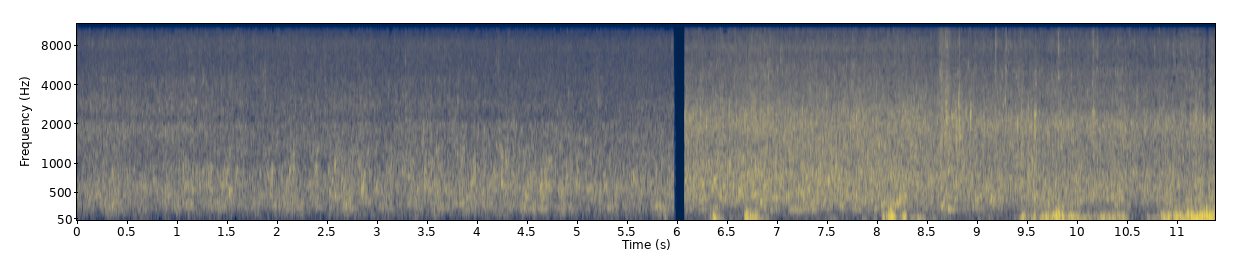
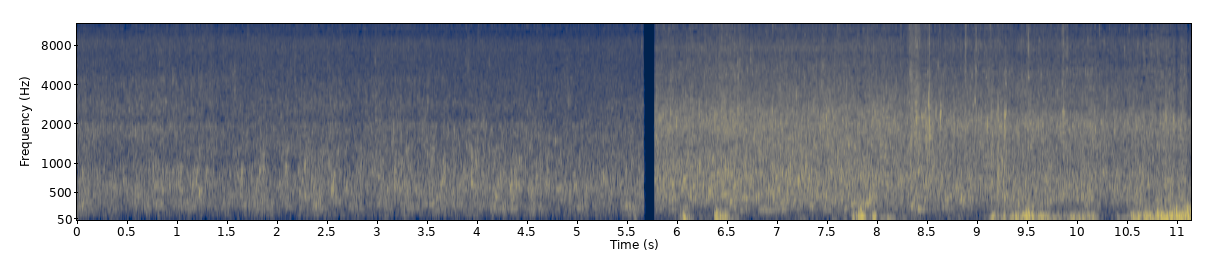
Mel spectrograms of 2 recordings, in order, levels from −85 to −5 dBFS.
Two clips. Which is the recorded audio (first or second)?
first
